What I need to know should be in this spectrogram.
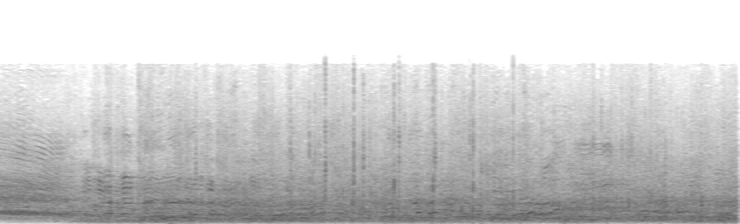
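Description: Many young children chatter and call out excitedly.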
